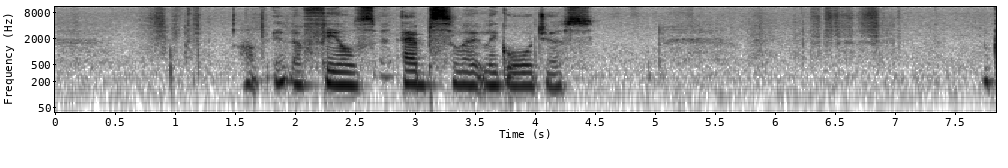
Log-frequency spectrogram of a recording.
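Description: Soft yarn rustles as hands handle it.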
